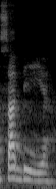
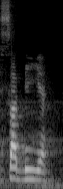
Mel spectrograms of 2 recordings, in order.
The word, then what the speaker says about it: habille: starts with H, but H here it's silent. So that's why we take in consideration the second letter. Okay. Tu t'habilles, il s'habille, nous nous habillons.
